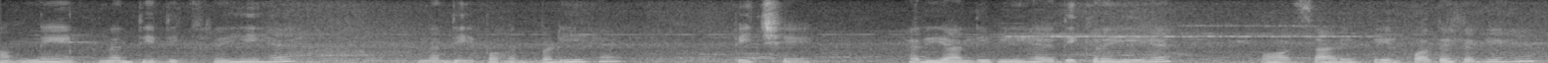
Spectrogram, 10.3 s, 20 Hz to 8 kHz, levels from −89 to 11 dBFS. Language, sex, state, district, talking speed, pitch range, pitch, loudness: Hindi, female, Bihar, Araria, 130 wpm, 185-215 Hz, 200 Hz, -17 LUFS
